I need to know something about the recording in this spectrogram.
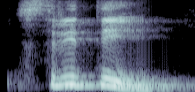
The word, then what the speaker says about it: স্মৃতি: নিজের রূপে বহাল থাকছে অনুনাসিক শ্মশান আমরা উচ্চারণ করি শ্মশান আরো উদাহরণ হচ্ছে স্মৃতি আমরা উচ্চারণ করি স্মৃতি সারক আমরা উচ্চারণ সারক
